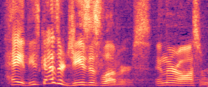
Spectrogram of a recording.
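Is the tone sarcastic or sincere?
sarcastic. It is said in a mocking, sarcastic tone.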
